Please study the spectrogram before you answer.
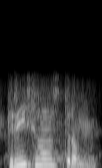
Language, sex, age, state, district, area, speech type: Sanskrit, male, 18-30, Maharashtra, Buldhana, urban, conversation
